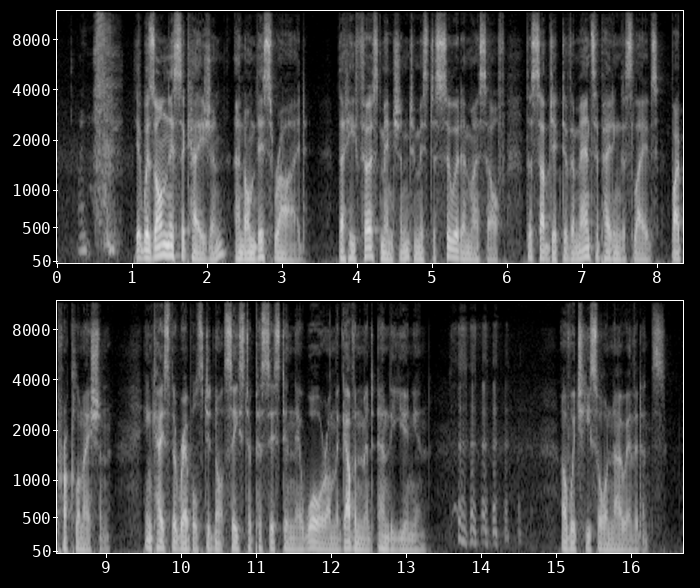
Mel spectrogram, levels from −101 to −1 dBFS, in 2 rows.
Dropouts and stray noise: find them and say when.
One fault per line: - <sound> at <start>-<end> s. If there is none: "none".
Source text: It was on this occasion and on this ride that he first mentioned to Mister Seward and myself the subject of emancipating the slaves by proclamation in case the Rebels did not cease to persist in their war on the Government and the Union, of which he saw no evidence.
- sneeze at 0.2-0.9 s
- laugh at 13.6-14.7 s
